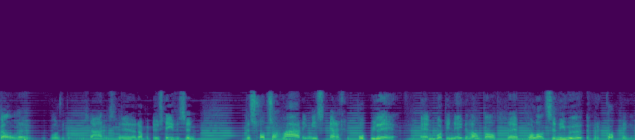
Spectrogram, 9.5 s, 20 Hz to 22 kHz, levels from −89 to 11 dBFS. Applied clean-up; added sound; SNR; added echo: neural mask model RNNoise.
